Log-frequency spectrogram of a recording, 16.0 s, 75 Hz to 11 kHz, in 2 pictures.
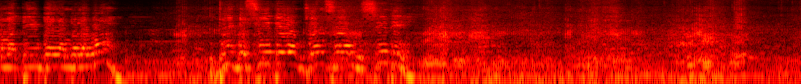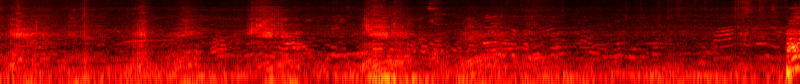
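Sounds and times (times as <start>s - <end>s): dirt bike engines revving: 0.0s - 16.0s
voices: 0.0s - 16.0s.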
